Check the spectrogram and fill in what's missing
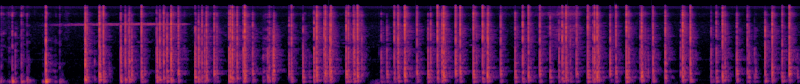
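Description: Long light-purple painted nails tap and scratch across the flat surface of a round, hand-sized red plastic food container lid, thin and hollow, held up in the air. A rapid, steady stream of short, dry clicks follows, each dying out almost at once, with a low hollow body under brighter scratchy edges and a few brief pauses.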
